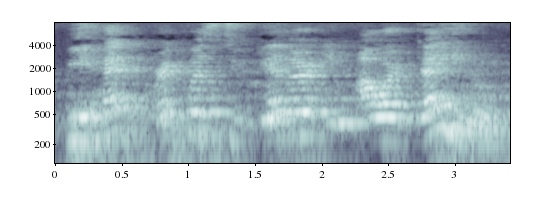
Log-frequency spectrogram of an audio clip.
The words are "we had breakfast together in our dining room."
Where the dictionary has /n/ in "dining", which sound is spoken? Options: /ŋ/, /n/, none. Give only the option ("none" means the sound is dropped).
none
